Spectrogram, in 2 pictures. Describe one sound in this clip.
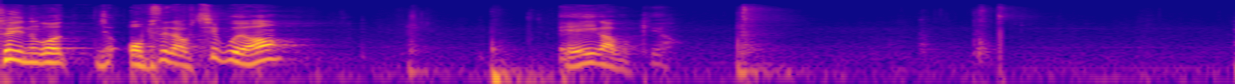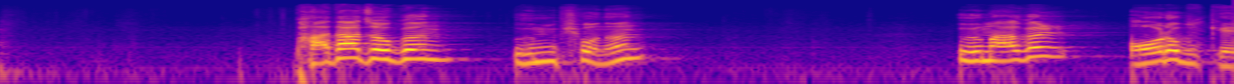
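A young man lectures with animation into a close microphone, pausing between phrases.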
